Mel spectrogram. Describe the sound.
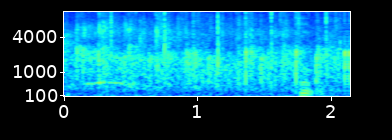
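An audience claps for a couple coming up to give their testimony, a steady, dense patter of applause, moderately loud and sustained for a couple of seconds, with faint cheers or voices mixed in.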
